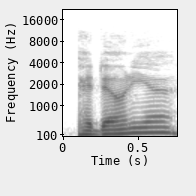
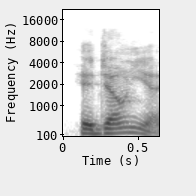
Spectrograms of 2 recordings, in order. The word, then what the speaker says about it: hedonia: And contrast that with the word hedonia. How do you pronounce that one? Yeah. Hedonia.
